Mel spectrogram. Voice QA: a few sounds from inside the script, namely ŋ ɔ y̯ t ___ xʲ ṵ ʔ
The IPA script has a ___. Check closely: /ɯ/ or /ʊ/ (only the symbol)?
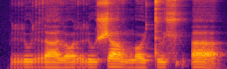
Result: ɯ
